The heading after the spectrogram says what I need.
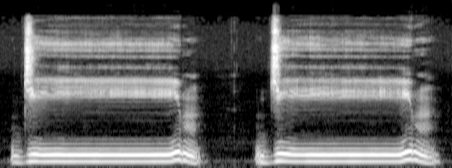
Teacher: মাঝখানের ঠিক তার বরাবর উপরে তালুর সঙ্গে লাগিয়ে এই জিম অক্ষরটি উচ্চারিত হয়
